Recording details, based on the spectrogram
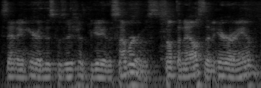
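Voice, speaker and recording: With an American accent, a man speaks at a very deep, low pitch and fairly even intonation, and room echo is audible. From East Texas. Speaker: school principal. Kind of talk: speech.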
